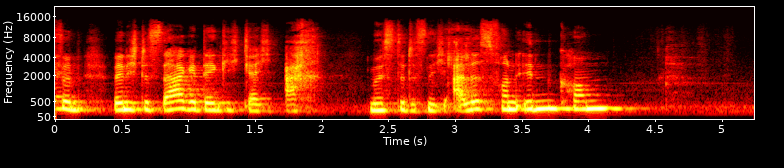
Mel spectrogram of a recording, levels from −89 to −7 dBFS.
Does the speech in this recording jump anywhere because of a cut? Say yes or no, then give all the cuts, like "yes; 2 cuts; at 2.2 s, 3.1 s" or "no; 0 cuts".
no; 0 cuts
